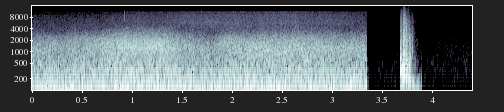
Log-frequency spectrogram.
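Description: Wind rushes loudly past during a glide through the air.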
